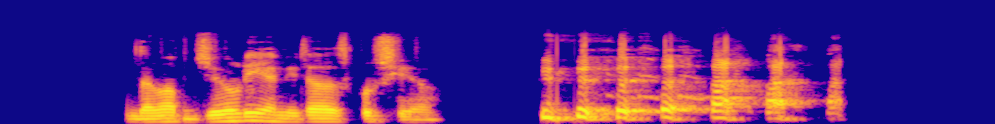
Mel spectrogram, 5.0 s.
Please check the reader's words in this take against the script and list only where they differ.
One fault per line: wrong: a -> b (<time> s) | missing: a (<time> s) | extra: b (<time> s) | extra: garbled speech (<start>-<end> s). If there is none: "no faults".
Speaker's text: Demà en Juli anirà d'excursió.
no faults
